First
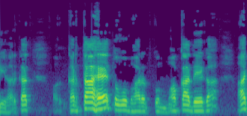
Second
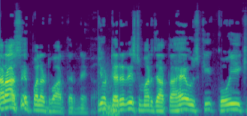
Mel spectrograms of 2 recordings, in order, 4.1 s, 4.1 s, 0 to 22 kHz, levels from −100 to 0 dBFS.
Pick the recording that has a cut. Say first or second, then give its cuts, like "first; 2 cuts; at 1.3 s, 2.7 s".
second; 1 cut; at 1.6 s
